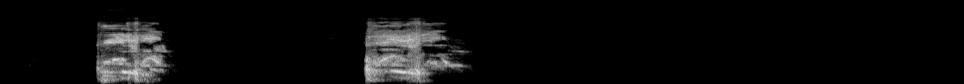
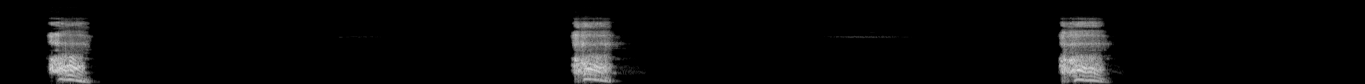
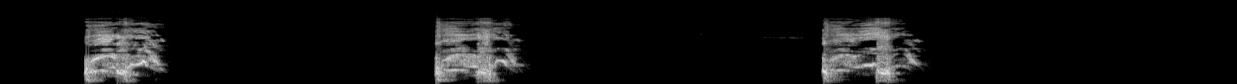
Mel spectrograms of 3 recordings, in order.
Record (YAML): cough_length: 9.6 s
cough_amplitude: 32005
cough_signal_mean_std_ratio: 0.31
exhalation_length: 13.7 s
exhalation_amplitude: 30523
exhalation_signal_mean_std_ratio: 0.24
three_cough_length: 12.4 s
three_cough_amplitude: 32768
three_cough_signal_mean_std_ratio: 0.35
survey_phase: alpha (2021-03-01 to 2021-08-12)
age: 45-64
gender: Male
wearing_mask: 'No'
symptom_none: true
symptom_onset: 7 days
smoker_status: Never smoked
respiratory_condition_asthma: false
respiratory_condition_other: false
recruitment_source: REACT
submission_delay: 3 days
covid_test_result: Negative
covid_test_method: RT-qPCR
